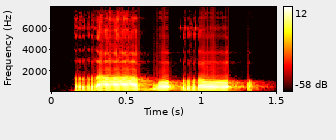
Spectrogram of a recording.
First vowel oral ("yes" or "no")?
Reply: yes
